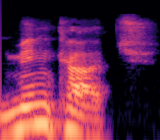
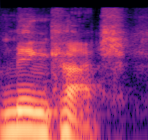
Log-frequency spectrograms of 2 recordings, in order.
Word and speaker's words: Munkatch: My mother would have pronounced it minkach. Right. Exactly. It's pronounced minkach by the minkacher, but that's not how I float.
